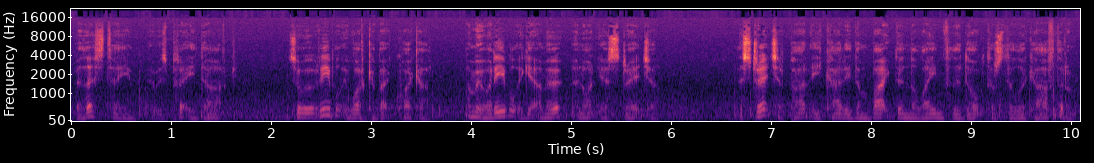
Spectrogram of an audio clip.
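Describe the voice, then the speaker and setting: An actor playing a stoic Scottish First World War soldier, narrating his memoir in a measured, matter-of-fact way. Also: mid-range voice, noisy background, natural voice. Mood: sombre, matter-of-fact. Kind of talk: scripted memoir narration in an audio drama.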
